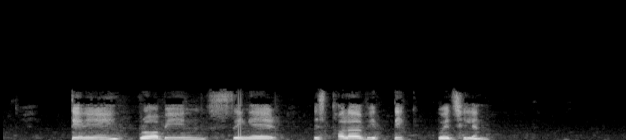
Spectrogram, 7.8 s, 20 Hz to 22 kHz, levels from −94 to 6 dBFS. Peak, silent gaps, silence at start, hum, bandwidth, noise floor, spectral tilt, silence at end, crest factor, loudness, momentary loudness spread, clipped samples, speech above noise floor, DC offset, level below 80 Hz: -2 dBFS; none; 0.9 s; none; 7.8 kHz; -73 dBFS; -4.5 dB/octave; 1.7 s; 18 dB; -18 LUFS; 17 LU; under 0.1%; 56 dB; under 0.1%; -60 dBFS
